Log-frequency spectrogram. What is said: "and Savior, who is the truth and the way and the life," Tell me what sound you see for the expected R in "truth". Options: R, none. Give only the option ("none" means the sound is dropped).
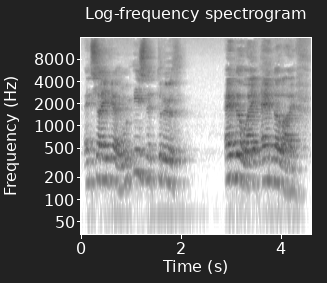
R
